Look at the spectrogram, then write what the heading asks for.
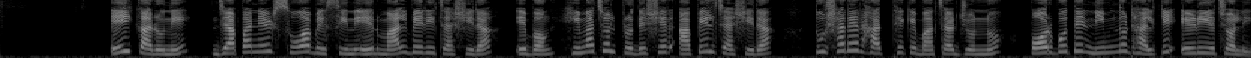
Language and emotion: Bengali, neutral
